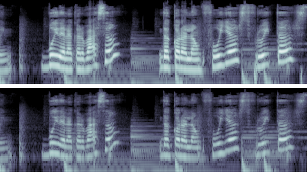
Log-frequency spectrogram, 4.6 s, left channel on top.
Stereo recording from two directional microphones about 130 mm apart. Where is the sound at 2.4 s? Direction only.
90° left.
